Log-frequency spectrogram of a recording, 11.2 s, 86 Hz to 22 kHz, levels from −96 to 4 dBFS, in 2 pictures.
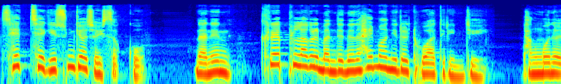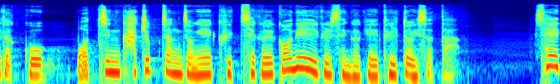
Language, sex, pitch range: Korean, female, 165-230 Hz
